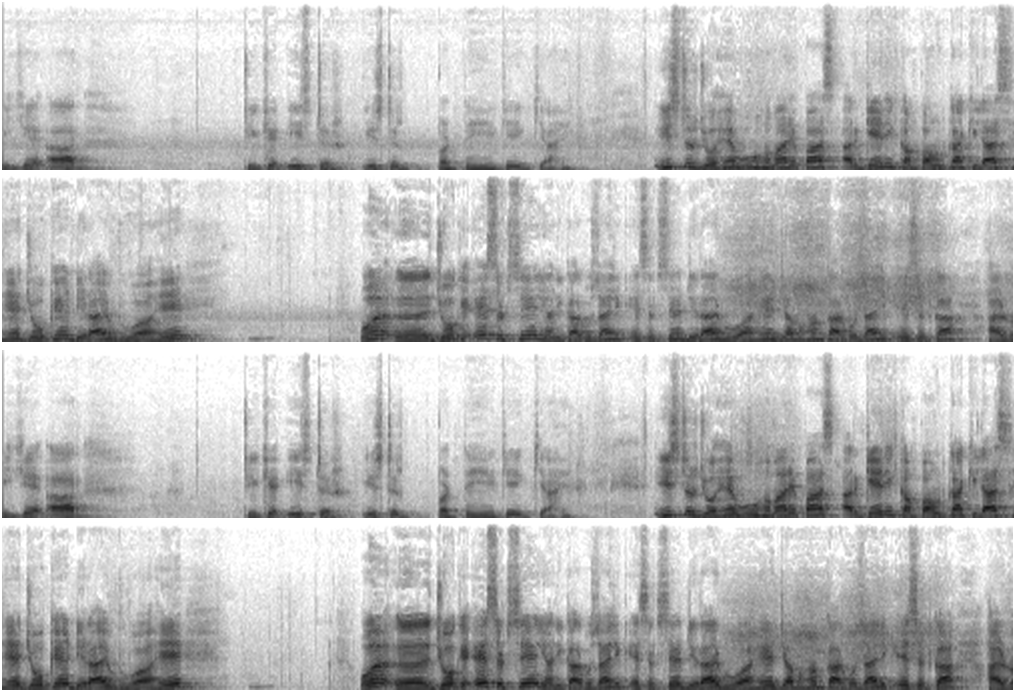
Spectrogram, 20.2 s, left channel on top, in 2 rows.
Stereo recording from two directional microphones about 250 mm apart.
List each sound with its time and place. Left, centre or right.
0.1 s speech: centre
2.4 s speech: centre
13.7 s speech: right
